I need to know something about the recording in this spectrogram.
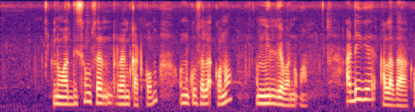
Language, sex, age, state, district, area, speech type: Santali, male, 18-30, West Bengal, Jhargram, rural, spontaneous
